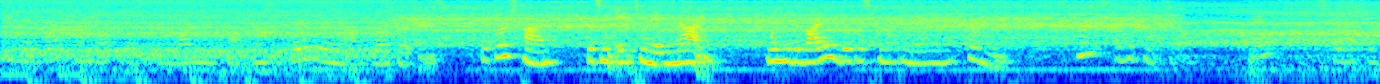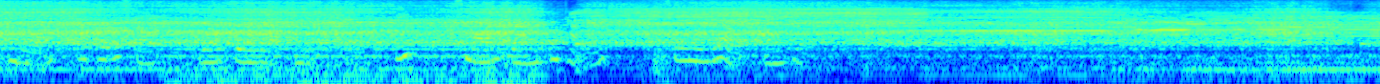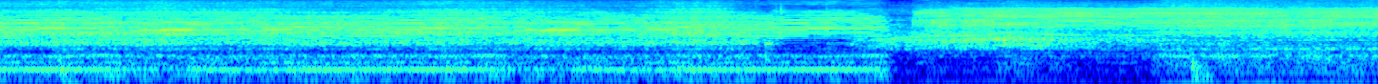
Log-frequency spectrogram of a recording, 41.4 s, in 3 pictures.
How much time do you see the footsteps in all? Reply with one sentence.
You can't hear the footsteps here.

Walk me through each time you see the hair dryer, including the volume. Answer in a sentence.
You can hear the hair dryer from 0.0 to 41.3 s, getting quieter.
